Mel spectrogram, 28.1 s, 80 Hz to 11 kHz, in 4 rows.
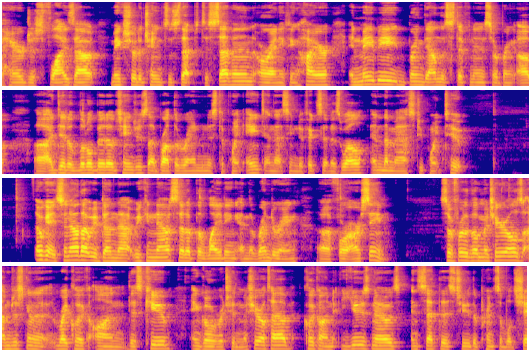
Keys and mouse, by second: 14.1-14.4 drag, 14.5 click, 14.7 click, 14.9 click, 15.1 click, 20.5 middle click, 23.1 middle click, 23.4-28.0 drag.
